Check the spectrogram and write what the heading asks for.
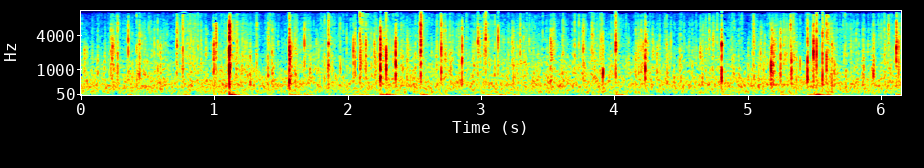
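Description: Faint irregular crackling: sharp clicks, several a second and uneven in strength, over a low steady hiss.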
